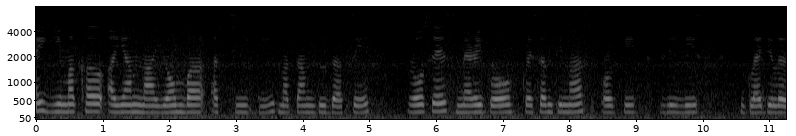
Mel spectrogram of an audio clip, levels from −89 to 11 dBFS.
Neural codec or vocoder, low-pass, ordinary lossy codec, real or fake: none; 7.2 kHz; none; real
